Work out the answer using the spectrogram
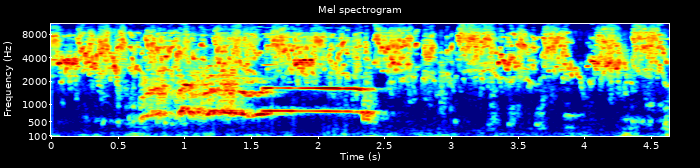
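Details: Colourful budgerigars from a breeding pair and family chatter with high, scratchy chirps throughout, while a rooster crows loudly in the background early on with a long, drawn-out call.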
